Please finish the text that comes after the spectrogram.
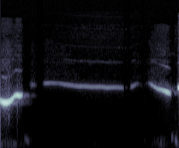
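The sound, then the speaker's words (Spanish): A person whistles a single sustained tone that wavers slightly, starting louder with a quick rising slide, fading softer in the middle, then swelling again briefly at the end, alone. “tararear, sí, sí, sí, Yo sé silbar, no?”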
